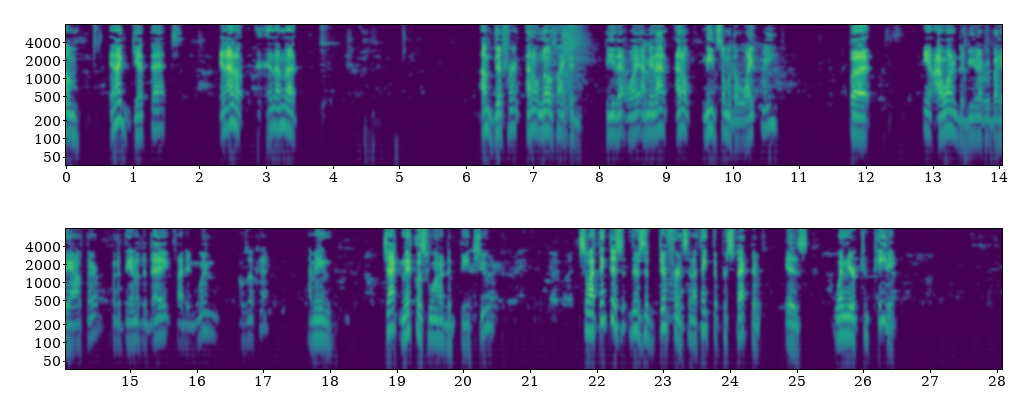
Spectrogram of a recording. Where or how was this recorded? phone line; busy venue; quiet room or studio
busy venue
